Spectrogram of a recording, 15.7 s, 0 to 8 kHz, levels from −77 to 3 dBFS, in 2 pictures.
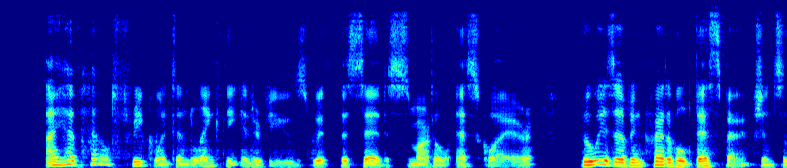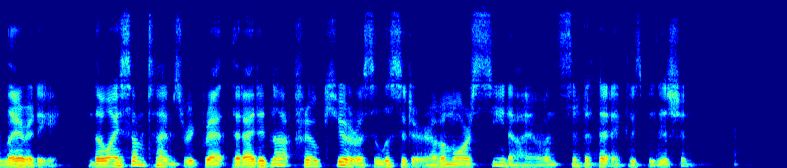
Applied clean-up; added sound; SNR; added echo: neural mask model DeepFilterNet 3.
